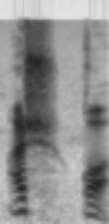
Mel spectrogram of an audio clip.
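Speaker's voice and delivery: আশ, ক with the ক stretched one alif at the pause; recitation demo. Shown as a demonstration. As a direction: draw the final ক out one alif as you stop. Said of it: "এক আলিফ টানতে হবে".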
